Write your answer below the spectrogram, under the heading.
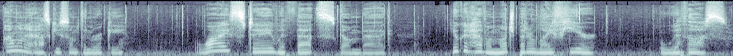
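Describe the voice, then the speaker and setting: A woman's voice: mid-range voice, slow, dark tone, a little hiss or hum, lightly acted. A woman playing a dominant, seductive mafia boss in a roleplay audio drama, teasing and possessive with a coaxing menace.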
